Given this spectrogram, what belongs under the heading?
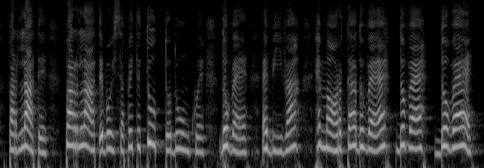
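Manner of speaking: loud, high, insistent volley of questions; frantic, irritated shouting. A narrator's reading. Anania demands to know where she is, frantic. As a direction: hammer out each question, half crazed. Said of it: "Pareva un po' impazzito, ma più irritato che commosso".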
